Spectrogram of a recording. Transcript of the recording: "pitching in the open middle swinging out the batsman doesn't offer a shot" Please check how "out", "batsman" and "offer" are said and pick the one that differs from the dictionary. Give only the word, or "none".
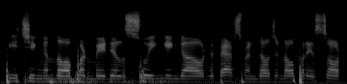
offer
